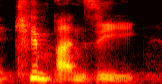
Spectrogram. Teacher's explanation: Americans put the emphasis on pan. Nigerians put the emphasis on chimp.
